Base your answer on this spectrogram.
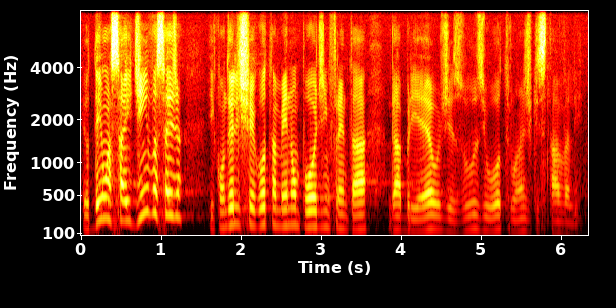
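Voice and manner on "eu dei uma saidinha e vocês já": quick, mildly indignant telling-off; light mock reprimand to underlings; mild scolding. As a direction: scold them without really shouting. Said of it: "ele deu uma bronca nos anjos dele".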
